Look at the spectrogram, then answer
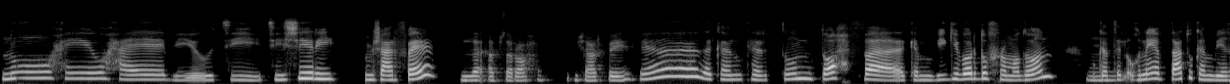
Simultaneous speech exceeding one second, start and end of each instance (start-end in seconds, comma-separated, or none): none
